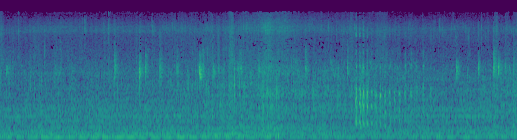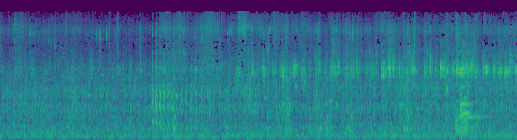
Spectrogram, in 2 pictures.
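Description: Water gushing and filling into a stainless-steel cooking pot on a gas stove, a steady hiss with a low hum under it and a few louder stretches.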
